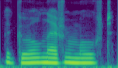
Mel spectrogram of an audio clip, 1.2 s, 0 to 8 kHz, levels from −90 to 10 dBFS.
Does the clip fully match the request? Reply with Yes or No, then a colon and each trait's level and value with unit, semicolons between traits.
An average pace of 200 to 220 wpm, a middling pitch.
Yes: fast, 205 wpm; medium, 165 Hz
